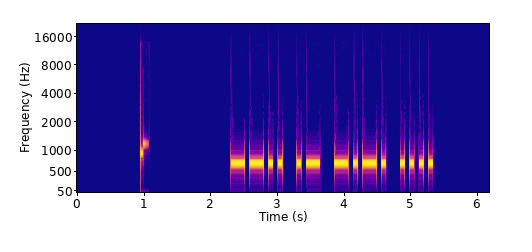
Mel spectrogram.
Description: Morse code, heard as a keyed tone, about 17 wpm, 700 Hz. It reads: ZACH
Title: USA Common Names - Max 4 Letters - 17wpm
